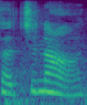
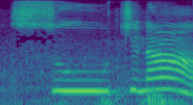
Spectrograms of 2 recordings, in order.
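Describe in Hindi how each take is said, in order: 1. पहले अक्षर में छोटा स्वर है। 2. पहले अक्षर में लंबा oo स्वर है।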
